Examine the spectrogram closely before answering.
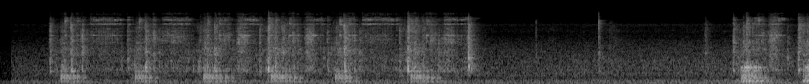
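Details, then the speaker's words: Craftsman 18-inch chainsaw with fresh fuel, good spark and compression but flooding, choked: about seven ragged pull-cord cranking bursts with no pop or firing; a sheared flywheel key had thrown the ignition timing off. "another 10 pulls didn't clear to start it didn't burp pop"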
